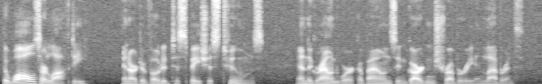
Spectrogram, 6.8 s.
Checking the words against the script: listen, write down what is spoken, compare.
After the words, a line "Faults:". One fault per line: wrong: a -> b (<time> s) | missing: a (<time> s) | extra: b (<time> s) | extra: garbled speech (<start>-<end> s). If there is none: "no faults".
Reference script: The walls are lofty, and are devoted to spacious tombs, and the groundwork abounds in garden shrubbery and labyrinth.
The walls are lofty, and are devoted to spacious tombs, and the groundwork abounds in garden shrubbery and labyrinth.
Faults:
no faults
